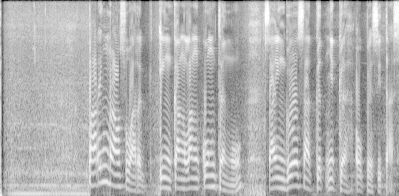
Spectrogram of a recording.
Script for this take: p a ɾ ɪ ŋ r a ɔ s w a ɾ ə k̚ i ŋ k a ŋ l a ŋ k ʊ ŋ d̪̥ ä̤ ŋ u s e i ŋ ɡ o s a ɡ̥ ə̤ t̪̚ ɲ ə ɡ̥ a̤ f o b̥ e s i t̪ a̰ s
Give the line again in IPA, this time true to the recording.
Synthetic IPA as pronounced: p a ɾ ɪ ŋ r a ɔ s w a ɾ ə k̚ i ŋ k a ŋ l a ŋ k ʊ ŋ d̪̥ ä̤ ŋ u s a i ŋ ɡ o s a ɡ̥ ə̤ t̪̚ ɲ ə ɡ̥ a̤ h o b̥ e s i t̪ a̰ s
